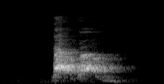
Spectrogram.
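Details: German Spitz dog giving one sharp, loud bark that trails off over about three quarters of a second, rough and mid-pitched, with no other sound around it.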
